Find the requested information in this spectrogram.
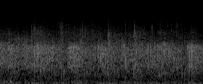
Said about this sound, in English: Come on, somebody. Come on, we can give him a better round of applause than that.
